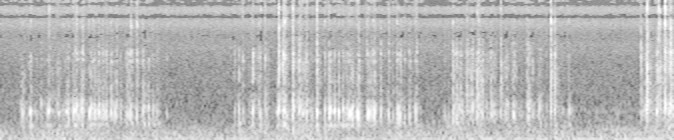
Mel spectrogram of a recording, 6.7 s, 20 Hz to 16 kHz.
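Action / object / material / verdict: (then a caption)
scrape / plastic bristle hairbrush / plastic / none. Fingertips strum and scratch the pink-tipped plastic bristles of an oval Barbie plastic detangling paddle hairbrush with a black cushion. Quiet bursts of rapid, dry clicking and scratching carry a soft midrange rattle around 800 Hz, with brief pauses between the strokes.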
